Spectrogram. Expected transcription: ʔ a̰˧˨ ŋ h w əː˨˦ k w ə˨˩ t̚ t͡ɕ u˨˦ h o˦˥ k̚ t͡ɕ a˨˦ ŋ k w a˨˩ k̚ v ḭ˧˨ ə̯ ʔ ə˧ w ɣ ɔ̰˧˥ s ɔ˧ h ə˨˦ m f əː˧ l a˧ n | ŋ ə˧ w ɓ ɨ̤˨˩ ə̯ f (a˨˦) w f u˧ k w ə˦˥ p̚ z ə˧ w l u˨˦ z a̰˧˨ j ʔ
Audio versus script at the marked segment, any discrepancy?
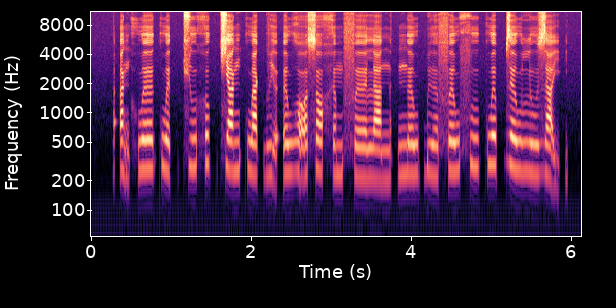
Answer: yes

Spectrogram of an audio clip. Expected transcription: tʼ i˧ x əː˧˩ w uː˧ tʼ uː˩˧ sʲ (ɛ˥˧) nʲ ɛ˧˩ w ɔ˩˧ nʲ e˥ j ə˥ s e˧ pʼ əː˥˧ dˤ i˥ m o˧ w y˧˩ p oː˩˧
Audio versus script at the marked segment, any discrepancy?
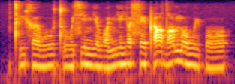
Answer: no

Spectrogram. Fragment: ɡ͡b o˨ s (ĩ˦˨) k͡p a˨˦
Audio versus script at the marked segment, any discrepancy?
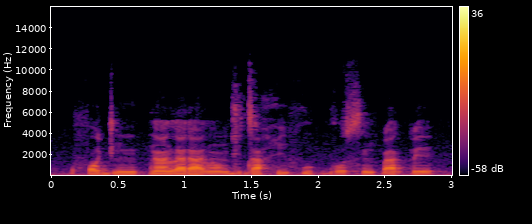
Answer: yes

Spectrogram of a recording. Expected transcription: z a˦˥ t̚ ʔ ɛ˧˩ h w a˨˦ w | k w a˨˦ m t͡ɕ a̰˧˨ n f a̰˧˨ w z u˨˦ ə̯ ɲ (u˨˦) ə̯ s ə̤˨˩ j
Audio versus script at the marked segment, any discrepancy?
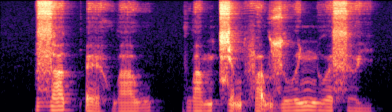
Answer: yes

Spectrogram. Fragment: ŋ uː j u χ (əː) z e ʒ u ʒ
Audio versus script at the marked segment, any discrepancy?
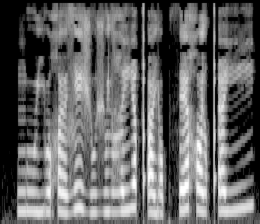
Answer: no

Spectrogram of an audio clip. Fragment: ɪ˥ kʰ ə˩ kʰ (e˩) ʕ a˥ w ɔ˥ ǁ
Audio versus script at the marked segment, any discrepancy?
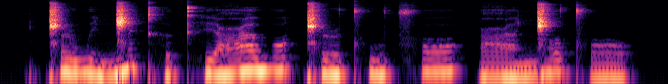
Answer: yes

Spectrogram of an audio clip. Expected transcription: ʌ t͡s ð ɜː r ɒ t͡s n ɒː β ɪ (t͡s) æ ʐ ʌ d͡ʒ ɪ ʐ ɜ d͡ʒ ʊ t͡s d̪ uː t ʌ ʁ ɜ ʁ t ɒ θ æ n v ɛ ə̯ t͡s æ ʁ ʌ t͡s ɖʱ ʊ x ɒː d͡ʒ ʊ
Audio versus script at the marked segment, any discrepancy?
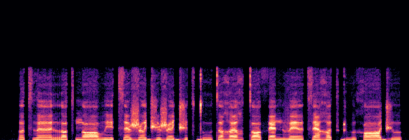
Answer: no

